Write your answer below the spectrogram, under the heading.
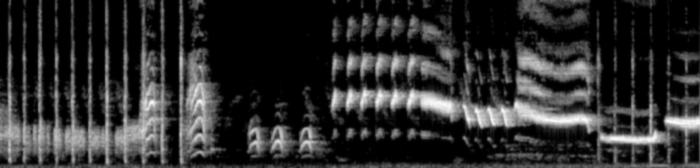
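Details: Wambi singing a varied, lively song: fast clicking trills, then looping whistled notes, a buzzy burst, and long clear slurred whistles that step down in pitch toward the end.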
